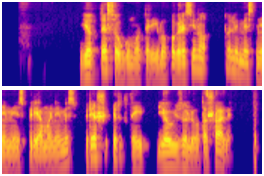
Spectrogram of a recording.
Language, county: Lithuanian, Vilnius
